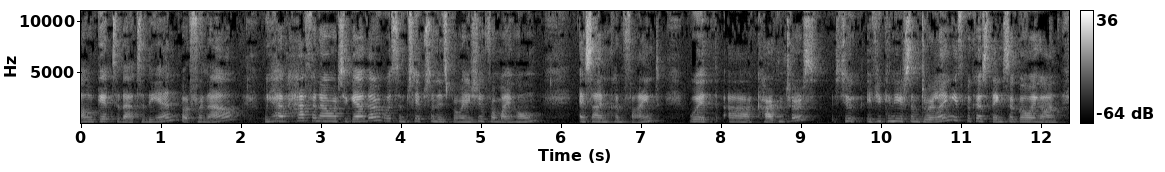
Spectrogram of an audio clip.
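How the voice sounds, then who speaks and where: Lively intonation marks this woman's speech in a Danish accent. Her pitch sits fairly high. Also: moderate pace. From Denmark. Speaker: interior designer and coach. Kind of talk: tutorial. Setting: at home.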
